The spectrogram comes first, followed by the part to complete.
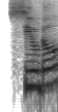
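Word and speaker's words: pseudo: हम क्या बोलते हैं सूडो पी एस ई यू डी ओ सूडो code सूडो code मतलब पी साइलेंट होता है इसमें ठीक है सूडो कोड मतलब पी जो है साइलेंट है सूडो कोड सूडो कोड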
